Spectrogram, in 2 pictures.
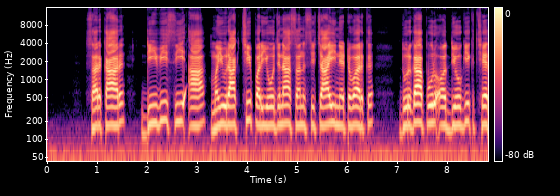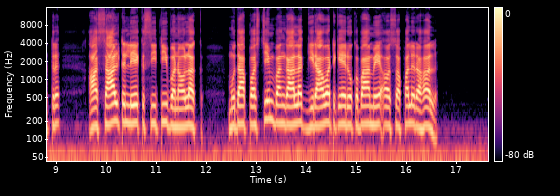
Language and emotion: Maithili, neutral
